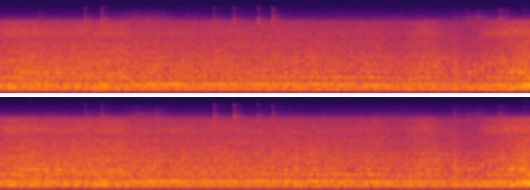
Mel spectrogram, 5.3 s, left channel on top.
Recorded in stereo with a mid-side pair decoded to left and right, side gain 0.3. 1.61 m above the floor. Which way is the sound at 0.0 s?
15° right.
